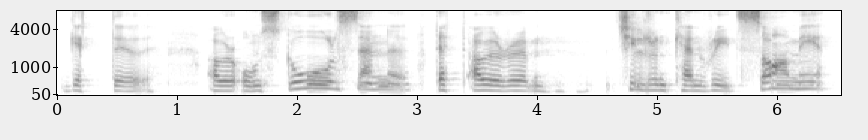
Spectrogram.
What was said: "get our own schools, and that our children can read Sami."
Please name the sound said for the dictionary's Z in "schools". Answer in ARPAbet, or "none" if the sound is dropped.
S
